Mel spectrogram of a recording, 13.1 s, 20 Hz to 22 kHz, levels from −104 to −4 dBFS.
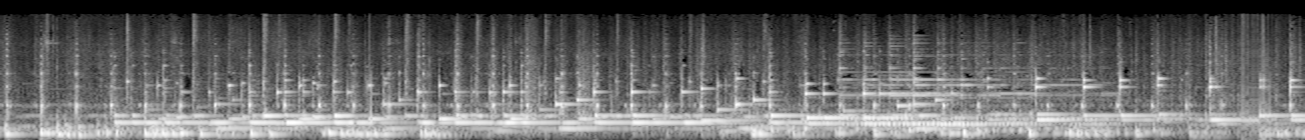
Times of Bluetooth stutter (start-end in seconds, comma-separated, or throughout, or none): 3.70, 12.41-12.73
